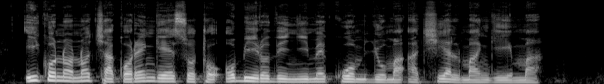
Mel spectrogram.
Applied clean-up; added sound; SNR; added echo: none; none; none; none.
